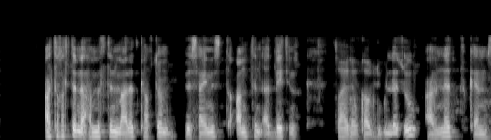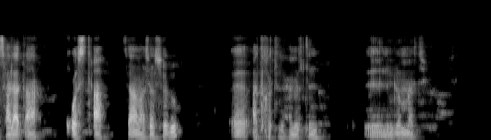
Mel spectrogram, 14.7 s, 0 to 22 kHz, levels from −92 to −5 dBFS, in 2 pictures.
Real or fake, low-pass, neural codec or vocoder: fake; 7.2 kHz; autoencoder, 48 kHz, 128 numbers a frame, DAC-VAE, trained on Japanese speech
